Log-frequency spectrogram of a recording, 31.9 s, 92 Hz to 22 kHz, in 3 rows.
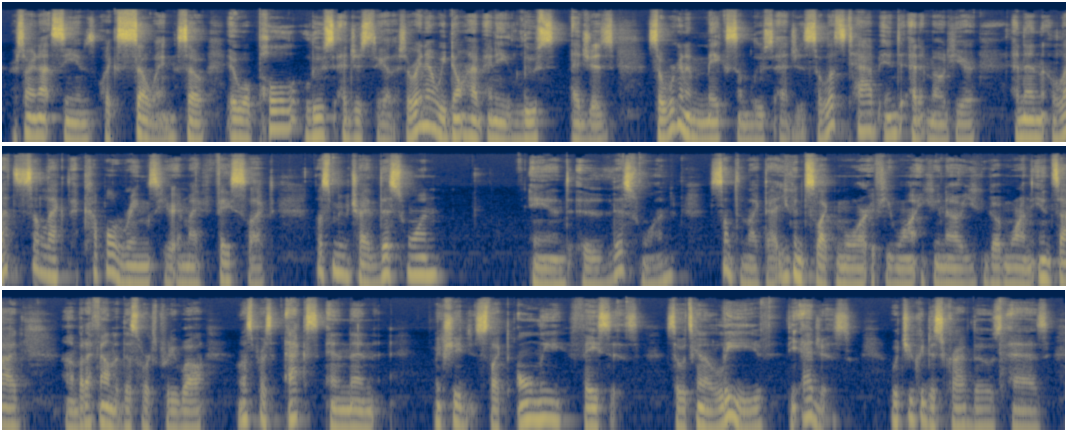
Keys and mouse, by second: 7.8 middle click, 8.2 Tab, 9.7 middle click, 10.8 3, 13.8 alt+click, 14.4 middle click, 16.8 alt+shift+click, 17.4-19.4 middle drag, 20.0 middle click, 20.8 middle click, 21.3 shift+middle click, 21.6 middle click, 22.1 shift+middle click, 22.4 middle click, 24.0 x, 28.5 2, 29.1-31.9 middle drag.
